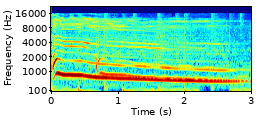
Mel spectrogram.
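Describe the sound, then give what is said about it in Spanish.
Hungry wolves howl loudly in dark, cold forests, one long wavering cry sliding slowly downward as a second howl rises in to overlap it, over a low, rhythmic rumble. “Pronto, ya no se vieron las luces, nos internamos por bosques oscuros y fríos, donde vagaban lobos hambrientos y conejos de cola blanca.”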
